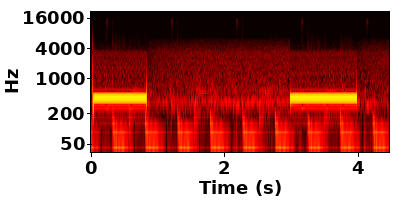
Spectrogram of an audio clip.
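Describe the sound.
A telephone ringback tone sounds while someone is being called: two loud, steady mid-pitched tones of about a second each, separated by a long pause, with faint regular low pulses underneath.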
